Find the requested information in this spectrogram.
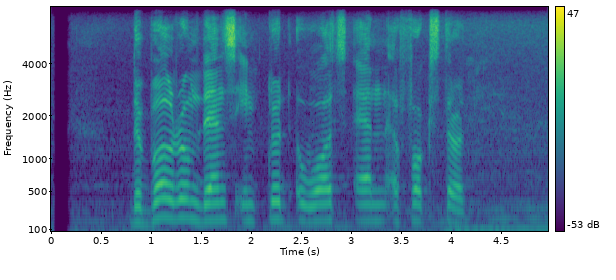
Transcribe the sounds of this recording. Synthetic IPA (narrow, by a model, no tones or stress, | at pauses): d̪əbɔlɹũmdɛ̃nsĩnkludəwɔdsɛ̃nə̰fɔkst̪ət̪̚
